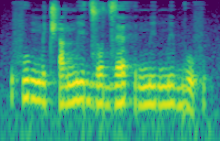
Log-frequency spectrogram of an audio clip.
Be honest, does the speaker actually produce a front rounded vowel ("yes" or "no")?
no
